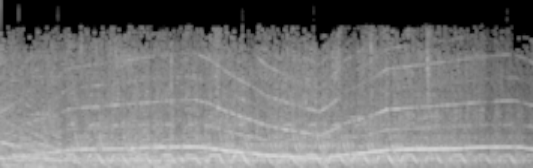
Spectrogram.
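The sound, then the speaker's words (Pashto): An ambulance siren wails without a break as ambulances reach the site of a bomb blast near the Iranian ambassador's residence in Sanaa. Its tone climbs slowly, dips, then rises again. “امبولانسونه د پیښه ځای ته رسیدلي.”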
